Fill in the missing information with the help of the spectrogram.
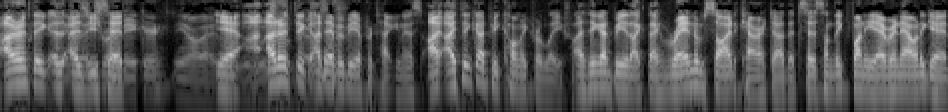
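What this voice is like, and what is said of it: Australian accent. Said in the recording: “because of my Aussie accent”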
